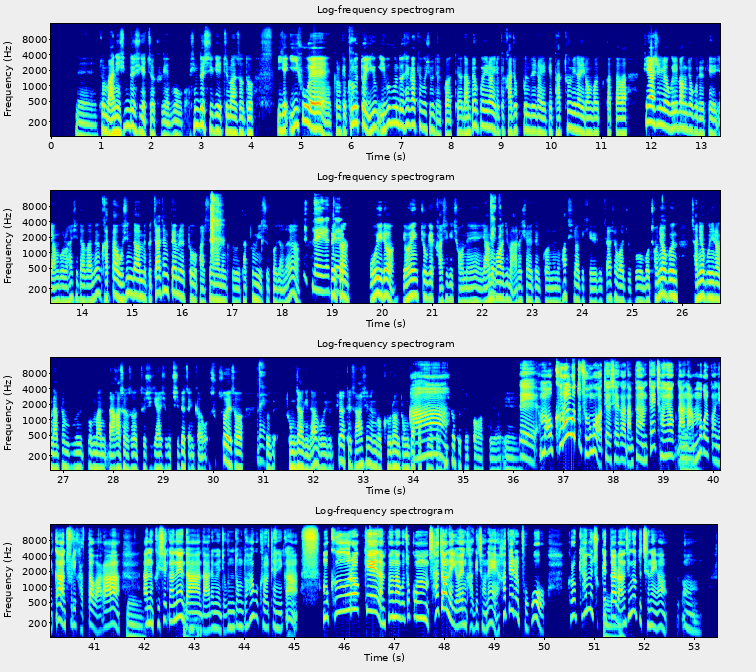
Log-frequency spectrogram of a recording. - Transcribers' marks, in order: laugh; laughing while speaking: "네 이렇게"; teeth sucking
- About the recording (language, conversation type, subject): Korean, advice, 여행이나 주말 일정 변화가 있을 때 평소 루틴을 어떻게 조정하면 좋을까요?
